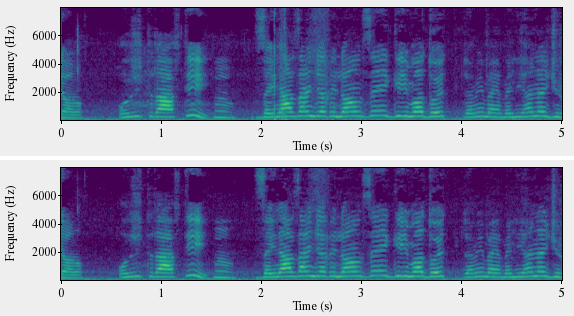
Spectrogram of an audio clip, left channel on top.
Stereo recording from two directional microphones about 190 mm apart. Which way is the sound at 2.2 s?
25° right (ahead or behind).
